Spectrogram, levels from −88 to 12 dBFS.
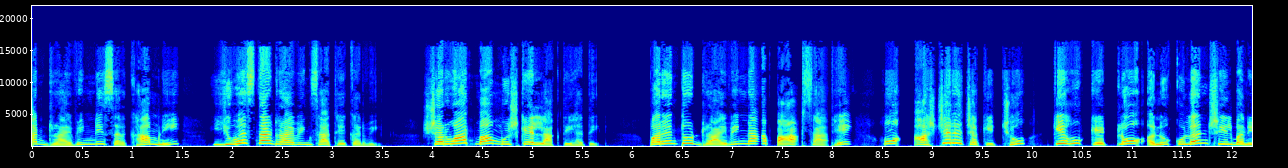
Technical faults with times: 7.21-8.22 repeated packet loss (robotic sound)
7.61-10.41 call bitrate drop

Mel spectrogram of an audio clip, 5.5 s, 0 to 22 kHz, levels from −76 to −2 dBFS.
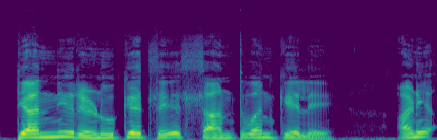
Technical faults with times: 0.00-5.47 stereo read as mono

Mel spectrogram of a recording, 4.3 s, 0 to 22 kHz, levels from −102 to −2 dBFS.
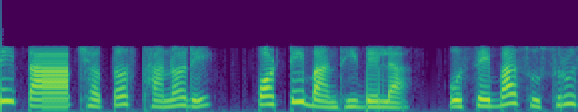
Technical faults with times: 0.31-0.50 packet loss with last packet repeated
2.73-2.87 packet loss with last packet repeated

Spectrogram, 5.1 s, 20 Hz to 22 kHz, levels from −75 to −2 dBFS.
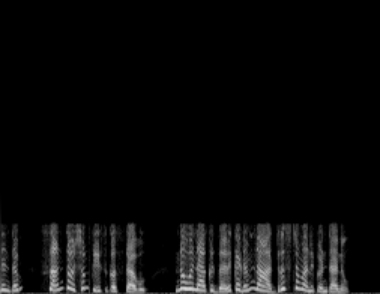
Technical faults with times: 0.00-5.07 4-bit ADPCM compression

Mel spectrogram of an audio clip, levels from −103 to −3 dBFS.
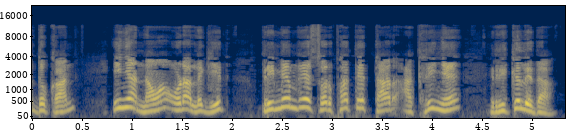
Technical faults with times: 0.00-5.34 HE-AAC compression
3.86 pre-echo

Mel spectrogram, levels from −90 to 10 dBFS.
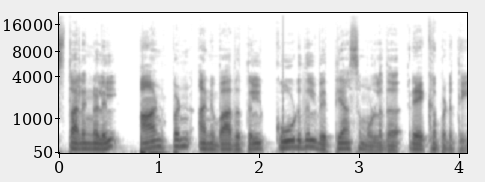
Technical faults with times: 0.82-1.17 phantom power thump
1.75-3.75 periodic USB or driver dropouts

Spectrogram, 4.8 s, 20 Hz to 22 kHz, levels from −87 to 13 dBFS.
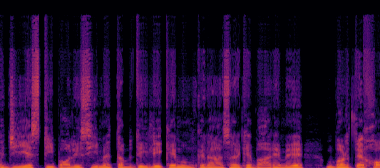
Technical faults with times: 0.00-4.76 channel delay (comb filtering)
0.00-4.76 Opus compression

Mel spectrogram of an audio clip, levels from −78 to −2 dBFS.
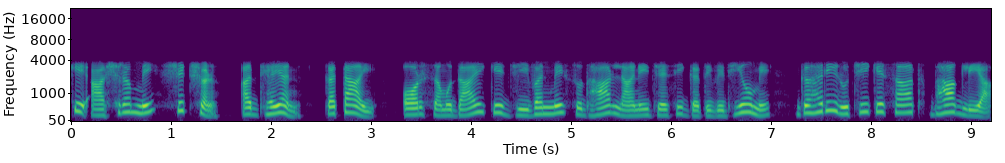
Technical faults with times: none

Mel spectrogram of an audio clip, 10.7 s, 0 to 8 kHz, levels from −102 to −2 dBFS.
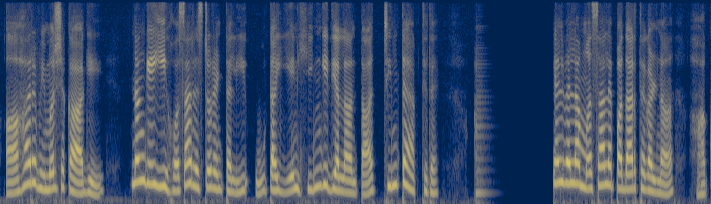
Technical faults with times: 7.16-8.32 long network dropout

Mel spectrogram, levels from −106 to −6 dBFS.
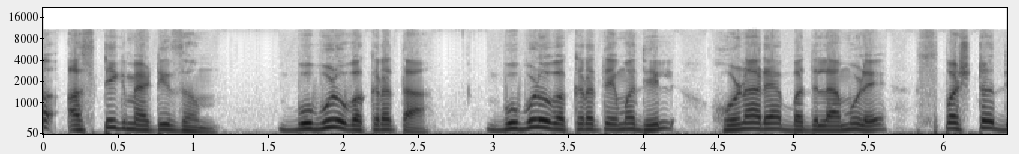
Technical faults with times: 0.00-6.43 4-bit ADPCM compression

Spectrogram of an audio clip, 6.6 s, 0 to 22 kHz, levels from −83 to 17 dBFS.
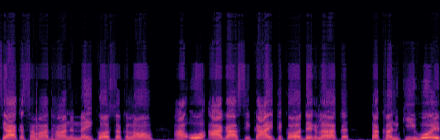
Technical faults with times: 0.00-6.61 Opus compression
0.55-0.57 loud pop
4.43-4.45 loud pop

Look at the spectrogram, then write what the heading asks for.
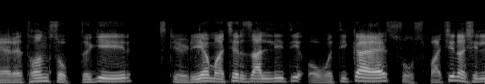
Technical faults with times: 0.54 unconcealed Bluetooth headset packet loss
1.59 unconcealed Bluetooth headset packet loss
3.99 unconcealed Bluetooth headset packet loss

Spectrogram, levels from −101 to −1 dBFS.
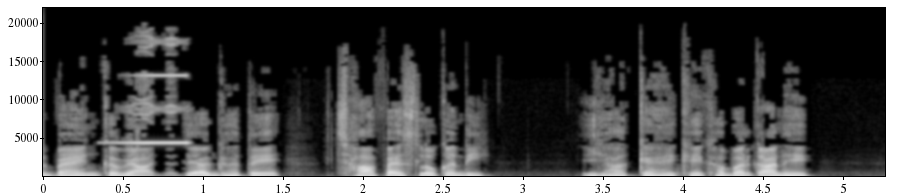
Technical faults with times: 0.33-0.93 loudspeaker feedback squeal

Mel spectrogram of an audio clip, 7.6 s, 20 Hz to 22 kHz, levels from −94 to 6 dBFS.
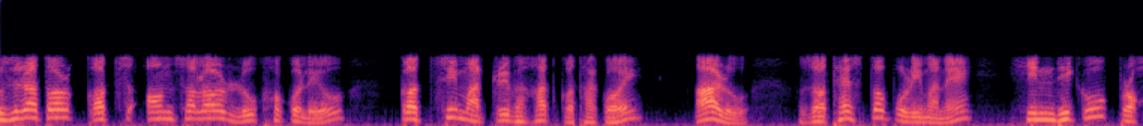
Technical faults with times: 0.00-7.62 Opus compression

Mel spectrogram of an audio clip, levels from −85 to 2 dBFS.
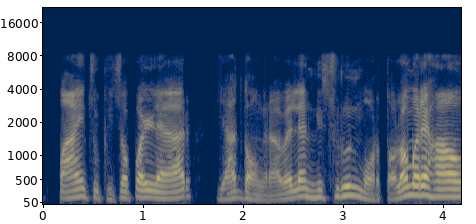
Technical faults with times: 0.00-4.18 Opus voice compression

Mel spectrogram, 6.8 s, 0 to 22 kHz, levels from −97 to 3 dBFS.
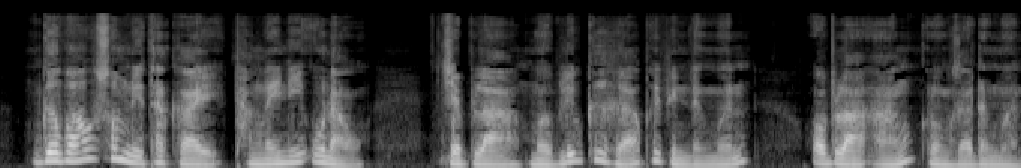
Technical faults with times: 0.00-6.81 HE-AAC compression
3.11-3.14 pre-echo

